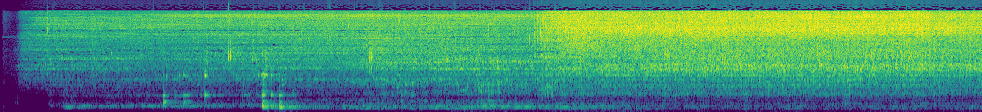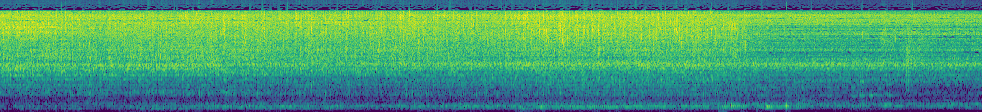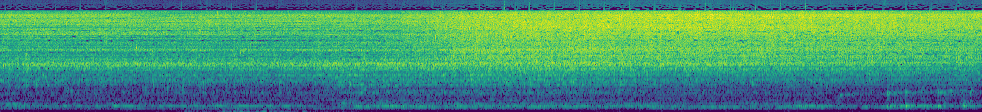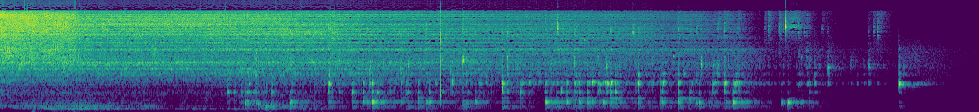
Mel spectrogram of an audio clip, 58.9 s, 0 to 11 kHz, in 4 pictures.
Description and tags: No secrets here. I took a trip to the bathroom and let some water flowing while recording the sound with my mp3 player. Then I processed the sound in the PC, mixing some parts and layers and finally adding some reverb.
